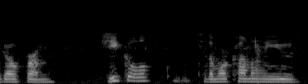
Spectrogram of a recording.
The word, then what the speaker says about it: Jekyll: want to look into is why did the pronunciation of the name go from G cool to the more commonly used Jekyll it's an interesting thing I think Hollywood has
